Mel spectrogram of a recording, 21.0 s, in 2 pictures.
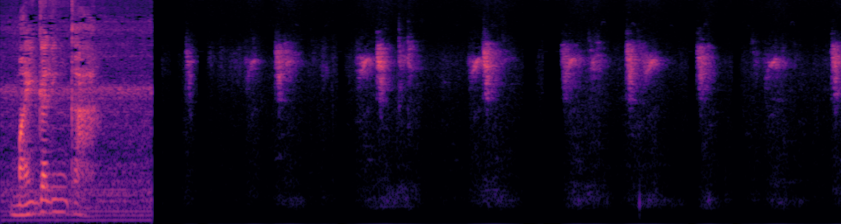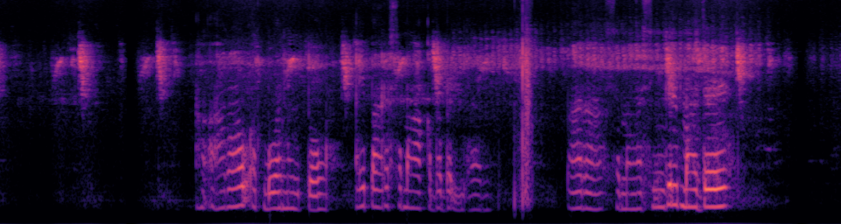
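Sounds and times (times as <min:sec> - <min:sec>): faint bird chirping: 0:02.3 - 0:21.0.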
